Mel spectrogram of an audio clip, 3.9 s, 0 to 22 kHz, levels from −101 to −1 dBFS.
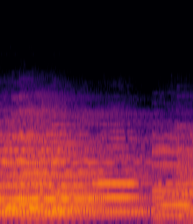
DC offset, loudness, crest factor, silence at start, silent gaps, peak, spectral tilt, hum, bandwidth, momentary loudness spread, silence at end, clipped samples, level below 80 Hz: under 0.1%; -31 LUFS; 14 dB; 0 s; none; -16 dBFS; -10 dB/octave; none; 4.9 kHz; 10 LU; 0 s; under 0.1%; -72 dBFS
